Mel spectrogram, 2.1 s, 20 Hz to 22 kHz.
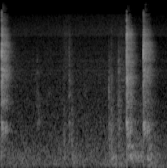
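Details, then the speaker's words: Warburton Franki WF 2 E time switch, cleaned, with the motor turned off so the clockwork escapement runs the mechanism as on power failure; light, crisp ticks a fraction of a second apart: normal escapement ticking. "now i turn it off and actually the escapement goes so this is a type of timer switch where it uses a motor all the time to run the mechanism then the escapement runs the uh onesie um the clockwork when the power fails so it works good"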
